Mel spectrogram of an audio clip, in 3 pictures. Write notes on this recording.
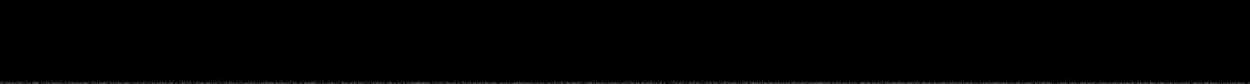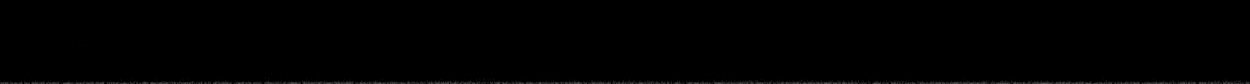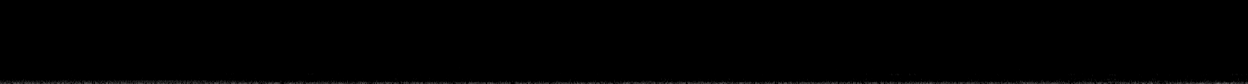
Lazy spring noon time at a vineyard hidden between the mountains - its sunny and hot, wind comes and goes, some birds and insects are active. it seems like the world was resting for a moment. Recorded with Roland R-05.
